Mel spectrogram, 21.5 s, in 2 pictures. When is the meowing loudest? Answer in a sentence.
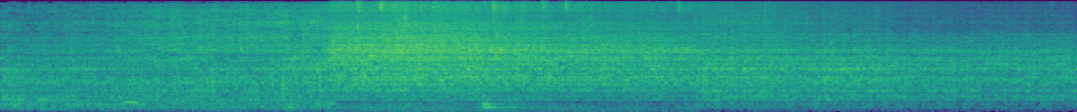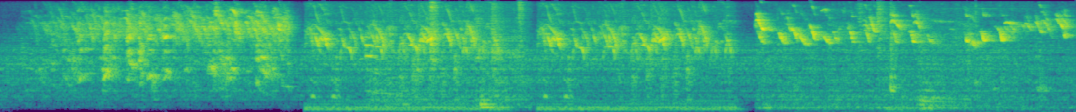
The loudest moment of the meowing is at 16 seconds.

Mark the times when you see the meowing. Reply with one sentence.
The meowing can be heard from 3.6 to 5.3 s and from 14.4 to 16.1 s.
